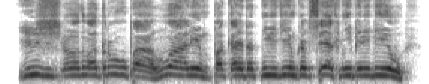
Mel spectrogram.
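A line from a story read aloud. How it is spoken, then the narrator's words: Hysterical yell. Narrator (Russian): заорал кто-то с истерическими нотками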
